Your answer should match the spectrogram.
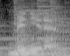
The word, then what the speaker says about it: mignonette: the words mignonette underneath that is the proper pronunciation and it worked mignonette like I keep this card handy so I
